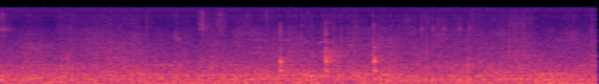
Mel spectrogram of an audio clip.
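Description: Whiteboard eraser rubbed across a whiteboard, giving three short squeaks about two seconds in, over a steady background rumble.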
